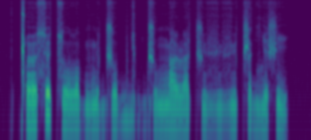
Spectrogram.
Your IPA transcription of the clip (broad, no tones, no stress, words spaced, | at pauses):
ǁœsø t͡sulˠob ŋød͡ʒobɡibd͡ʒu ŋaɭat͡ʃy vyvy t͡ʃaɡʎəʃi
